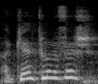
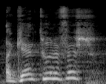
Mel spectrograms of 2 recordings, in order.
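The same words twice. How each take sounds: First: Boil over at the same lunch again; angry outburst. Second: Higher, fed-up complaint about lunch; a worker's irritated groan at his sandwich; exasperated. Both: Retold or imitated. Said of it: "He got so angry".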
